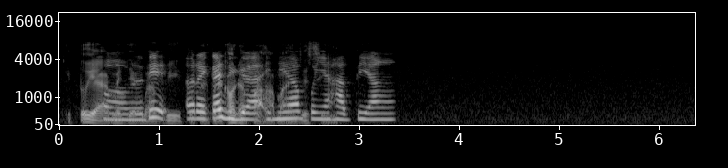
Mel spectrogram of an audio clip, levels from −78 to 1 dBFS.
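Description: Listening through this speech clip, nothing stood out as a technical problem, and the call microphone processing can be heard trimming away the lowest bass.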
